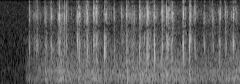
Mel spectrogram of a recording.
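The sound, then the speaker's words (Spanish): Rapid, continuous clicking of computer keyboards being typed on, a dense patter of keystrokes starting after a brief pause and carrying on steadily, with no voices. “¿Qué te rodean tantos teclados?”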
